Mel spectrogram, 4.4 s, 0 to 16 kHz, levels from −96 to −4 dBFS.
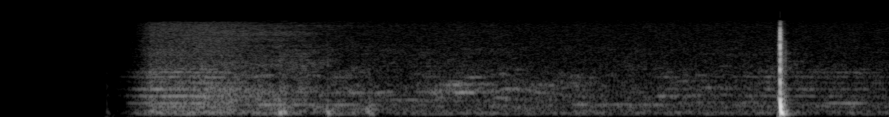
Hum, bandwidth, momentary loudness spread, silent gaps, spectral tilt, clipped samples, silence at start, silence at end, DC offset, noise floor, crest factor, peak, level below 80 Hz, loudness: none; 8.4 kHz; 29 LU; none; -5 dB/octave; under 0.1%; 3.9 s; 0.5 s; under 0.1%; -64 dBFS; 36 dB; -2 dBFS; -66 dBFS; -28 LUFS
